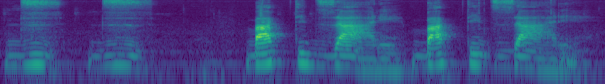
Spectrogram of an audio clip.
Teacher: E o Z tem o som de DZ.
